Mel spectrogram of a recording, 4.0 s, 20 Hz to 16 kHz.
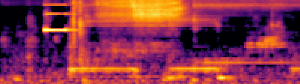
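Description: Accurex CBC 560 Plus hematology analyzer beeps once, briefly and high-pitched, as the aspirate button is pressed. Its internal pumps and valves then run in short, stop-start spells with a hiss as the sample probe draws up probe cleaner for the shutdown cycle.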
